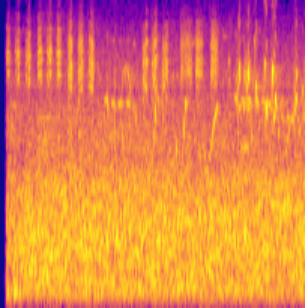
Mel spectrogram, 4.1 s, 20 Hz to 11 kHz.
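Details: Barn swallow singing from a perch while resting during nest building on a riverbank in Hrodna, western Belarus, 11 May 2023: rapid high twittering chirps and short slurred notes over loud, constant rushing background noise.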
